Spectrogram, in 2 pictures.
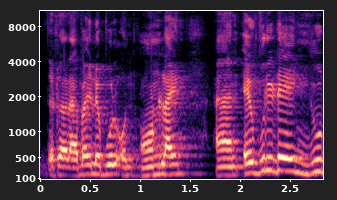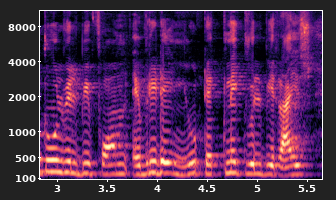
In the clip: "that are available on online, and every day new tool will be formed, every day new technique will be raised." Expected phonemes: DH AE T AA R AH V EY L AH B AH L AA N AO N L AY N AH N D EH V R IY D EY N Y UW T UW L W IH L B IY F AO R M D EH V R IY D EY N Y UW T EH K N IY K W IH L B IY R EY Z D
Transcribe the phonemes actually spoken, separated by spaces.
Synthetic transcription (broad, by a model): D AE T AA R AH V EY L AH B AH L AA N AO N L AY N AH N D EH V R IY D EY N Y UW T UW L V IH L B IY F AO R M D EH V R IY D EY N Y UW T EH K N IY K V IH L B IY R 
